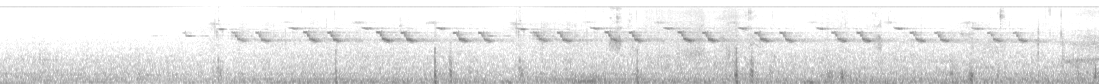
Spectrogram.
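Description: A songbird chirping a quick, repeated phrase of short, high, falling notes, about two or three phrases a second, starting about a second and a half in. Beneath it runs a steady outdoor background noise.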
